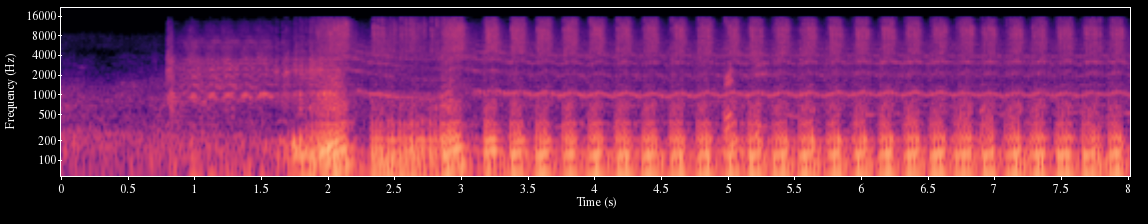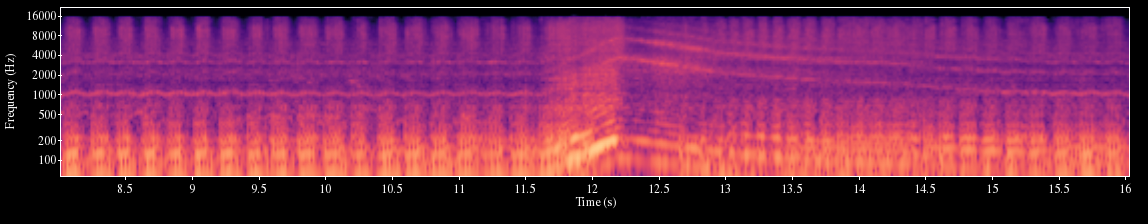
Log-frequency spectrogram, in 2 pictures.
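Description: Bridgeported 13B rotary engine in a Mazda RX-3 coupe cranking and catching about two seconds in with a quick rev. It then settles into a choppy idle pulsing about four times a second, typical of a bridgeport. About twelve seconds in it is blipped once, rising sharply, and the revs fall back to the lumpy idle.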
